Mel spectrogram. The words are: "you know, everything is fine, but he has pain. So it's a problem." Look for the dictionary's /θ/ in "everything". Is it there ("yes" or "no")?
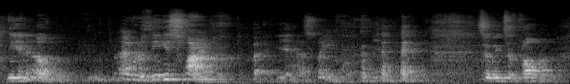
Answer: yes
